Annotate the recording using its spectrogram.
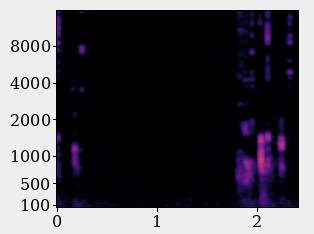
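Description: Near silence: room tone with a few faint, short clicks just after the start and again near the end.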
